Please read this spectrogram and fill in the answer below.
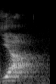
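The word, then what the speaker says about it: ja: del español mientras que la J del alemán se pronuncia como la i latina del español verdad un ejemplo es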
